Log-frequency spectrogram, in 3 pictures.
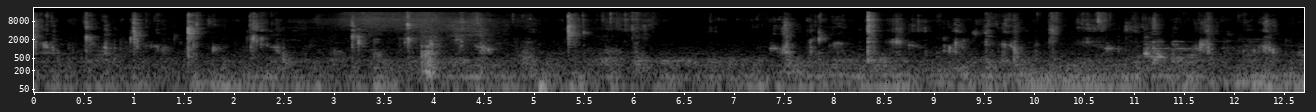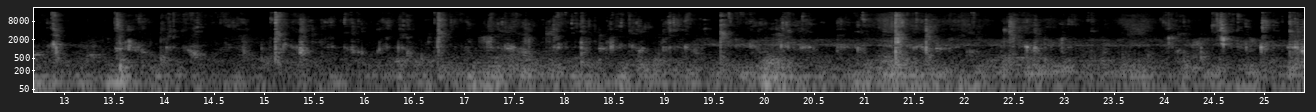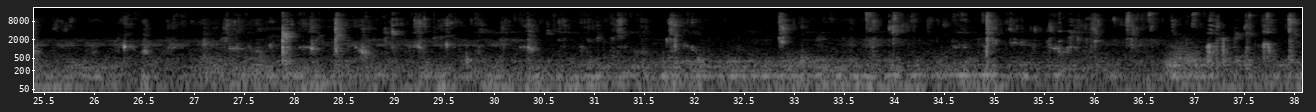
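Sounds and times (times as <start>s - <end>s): person chewing and biting food: 0.0s - 38.0s
wet mouth clicks: 5.2s - 6.2s.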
